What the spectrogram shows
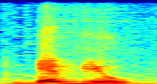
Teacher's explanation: So इसकी pronunciation जो है वो है DEI hyphen BYOO. तो इसमें हमें ये ध्यान रखना है कि हमें स्ट्रेस ज़्यादा करना है ब्यू पे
